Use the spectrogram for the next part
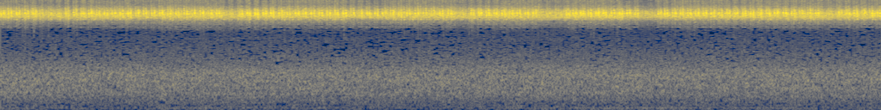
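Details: Nocturnal insect chorus, a constant thin, high metallic ringing with slight pulsing texture, steady and uninterrupted, above a quiet low hiss.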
